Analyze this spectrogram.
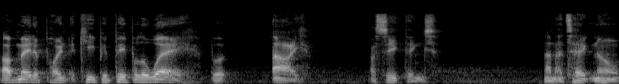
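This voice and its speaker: A man's raspy, put-on character voice, fairly low in pitch, at a moderate pace with long, frequent pauses and a quiet background. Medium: video game. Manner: sardonic, spiteful.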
